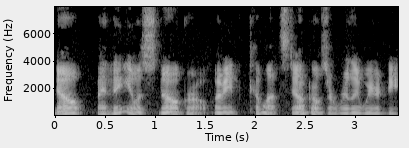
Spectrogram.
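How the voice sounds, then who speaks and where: This is a put-on character voice with very wide pitch swings. The pace is fairly quick. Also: man, medium pitch for a man. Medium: audio drama. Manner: anxious, whiny.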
